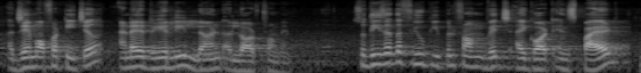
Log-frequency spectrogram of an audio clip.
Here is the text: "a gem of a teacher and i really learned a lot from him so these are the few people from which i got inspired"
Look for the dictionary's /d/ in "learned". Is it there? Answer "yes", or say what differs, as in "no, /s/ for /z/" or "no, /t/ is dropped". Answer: yes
